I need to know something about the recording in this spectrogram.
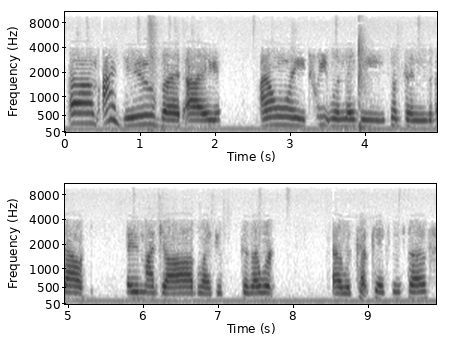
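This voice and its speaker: A woman's voice: fairly low pitch, fairly even intonation, a little slow. A woman in her twenties with a Southern US accent, calling a show, sounding tired, reserved and hesitant as she chats casually. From Georgia, United States. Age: 20s. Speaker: radio show caller. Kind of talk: casual phone-in chat. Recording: dull band-limited phone call.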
